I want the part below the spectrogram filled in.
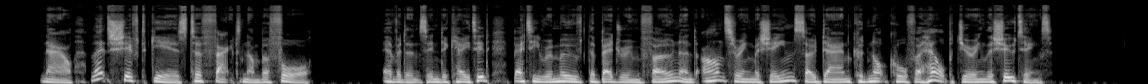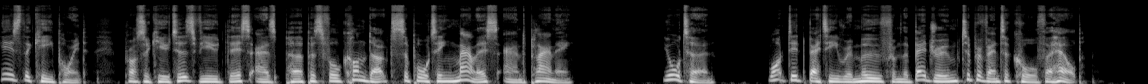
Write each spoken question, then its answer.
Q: What did Betty remove from the bedroom to prevent a call for help?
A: The phone and answering machine.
